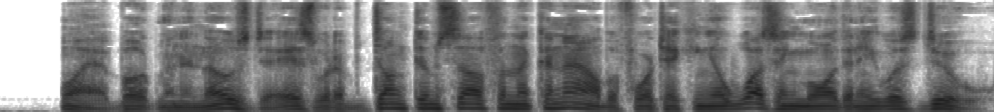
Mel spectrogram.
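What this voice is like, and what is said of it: Usual voice. Nothing is said of it.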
